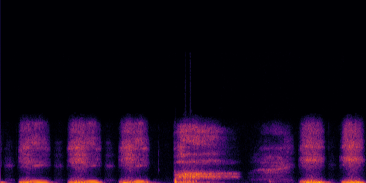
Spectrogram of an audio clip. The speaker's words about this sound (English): That's a Lamaze breathing method that's supposed to relax you.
